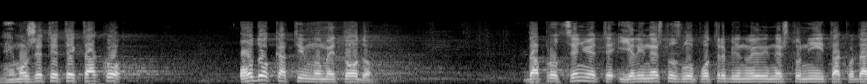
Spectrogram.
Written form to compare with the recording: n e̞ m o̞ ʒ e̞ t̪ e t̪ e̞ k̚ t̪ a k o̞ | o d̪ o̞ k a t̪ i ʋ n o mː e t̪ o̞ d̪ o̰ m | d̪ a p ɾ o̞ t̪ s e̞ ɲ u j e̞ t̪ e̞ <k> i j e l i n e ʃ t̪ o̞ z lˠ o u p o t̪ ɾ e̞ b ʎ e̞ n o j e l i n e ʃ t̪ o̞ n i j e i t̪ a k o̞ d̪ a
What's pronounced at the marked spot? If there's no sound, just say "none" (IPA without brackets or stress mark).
ʔ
